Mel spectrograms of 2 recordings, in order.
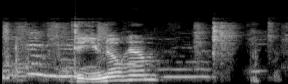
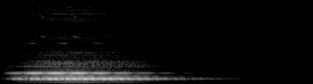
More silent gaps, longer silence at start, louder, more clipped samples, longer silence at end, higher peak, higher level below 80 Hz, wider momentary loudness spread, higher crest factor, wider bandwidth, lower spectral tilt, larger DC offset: neither; about the same, 0 s vs 0.1 s; first, -13 LUFS vs -25 LUFS; neither; second, 0 s vs 1.35 s; first, 0 dBFS vs -12 dBFS; first, -58 dBFS vs -82 dBFS; about the same, 15 LU vs 16 LU; about the same, 16 dB vs 16 dB; second, 9.6 kHz vs 15 kHz; second, -3 dB/octave vs -7.5 dB/octave; neither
